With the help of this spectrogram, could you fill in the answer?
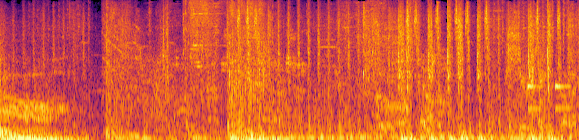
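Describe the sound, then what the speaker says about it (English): In the video game Marvel Rivals, rapid gunfire and mechanical clatter sound in busy bursts under an excited commentator's voice, with crashes and metallic effects mixed throughout. "Shooting from a distance."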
